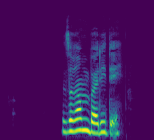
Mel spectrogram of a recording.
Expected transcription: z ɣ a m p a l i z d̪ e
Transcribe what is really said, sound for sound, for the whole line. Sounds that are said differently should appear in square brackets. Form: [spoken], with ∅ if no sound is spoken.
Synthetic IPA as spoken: z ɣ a m [b] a [ɾ] i [∅] d̪ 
